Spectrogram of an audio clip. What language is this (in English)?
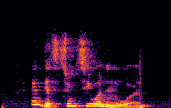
Kabyle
